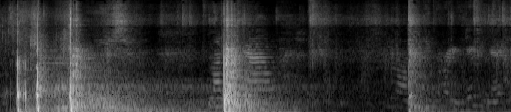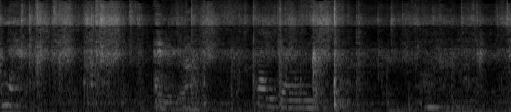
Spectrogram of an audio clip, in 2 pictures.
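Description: Knocks, thumps and rubbing of a phone being handled and covered, right on its microphone, loudest in the first three seconds. Faint voices and small sounds follow.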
